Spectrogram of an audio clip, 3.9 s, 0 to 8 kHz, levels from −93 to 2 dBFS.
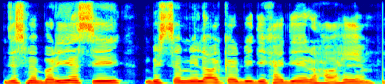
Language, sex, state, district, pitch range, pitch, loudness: Hindi, male, Arunachal Pradesh, Papum Pare, 145-165 Hz, 155 Hz, -13 LUFS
